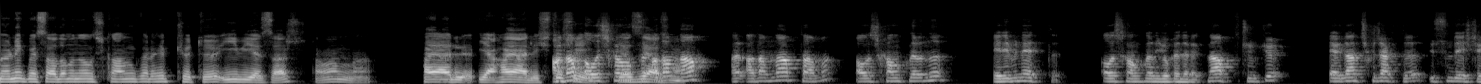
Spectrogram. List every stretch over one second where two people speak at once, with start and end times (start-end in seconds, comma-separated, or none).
5.5-7.0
